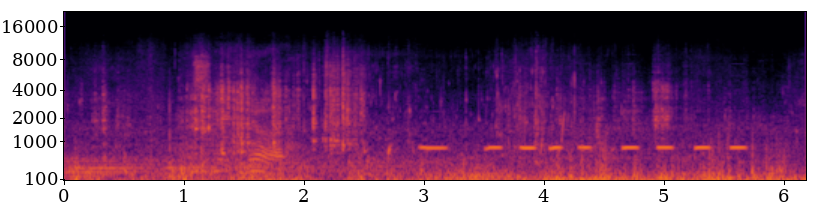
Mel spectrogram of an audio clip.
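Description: Metal detector target tone: a run of short beeps at one steady pitch, about three a second, starting about halfway through, over the low rush of water and wind on the microphone. It is the signal of a strong target reading around 33, which the detectorist says is usually silver.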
